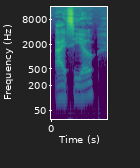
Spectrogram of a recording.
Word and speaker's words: Phlexico: It's spelled differently, but I mean, like the pronunciation of it is the exact same thing. So they're Phlexico with an F. So Phlexico, like Flexico.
